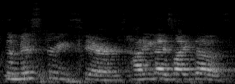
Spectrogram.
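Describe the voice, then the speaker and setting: Speaking briskly in a fairly high voice, a woman guides a group through a large cave, casual and chatty, with reminders about safety. The cave walls throw back an echo, and she's recorded from a distance with faint noise.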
